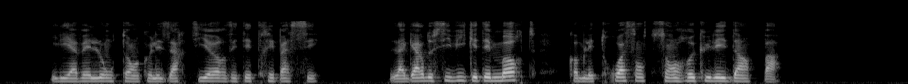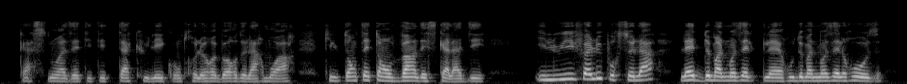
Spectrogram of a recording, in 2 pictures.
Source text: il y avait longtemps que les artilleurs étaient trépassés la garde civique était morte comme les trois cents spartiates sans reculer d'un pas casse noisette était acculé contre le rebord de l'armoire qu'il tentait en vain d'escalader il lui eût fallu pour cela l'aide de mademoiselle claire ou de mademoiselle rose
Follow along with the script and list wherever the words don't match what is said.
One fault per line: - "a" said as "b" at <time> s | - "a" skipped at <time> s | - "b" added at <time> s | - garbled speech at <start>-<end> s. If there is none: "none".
- "spartiates" skipped at 6.4 s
